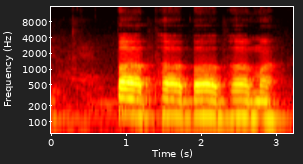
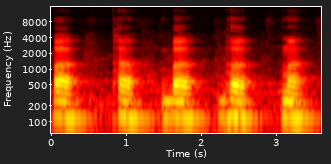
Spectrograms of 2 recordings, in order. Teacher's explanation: ठीक है, अब आ जाइए ओस्ट पे, प फ ब भ म, बोल के देखिए कहीं कुछ नहीं, आवाज़ आपके केवल दोनों लिप्स, जो अपर लिप्स और दोनों लिप्स हैं ऊपर नीचे, दोनों आपस में टच कर रहे हैं, तभी आपकी आवाज़ निकली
